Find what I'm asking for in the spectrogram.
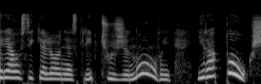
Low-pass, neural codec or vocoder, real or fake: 10.8 kHz; none; real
